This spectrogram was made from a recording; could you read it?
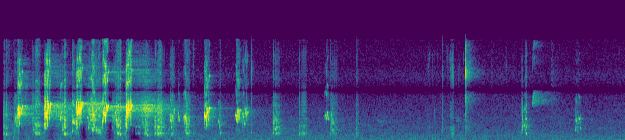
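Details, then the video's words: Pet parrotlet, angry and territorial over his blanket whenever it is touched, gives a quick burst of sharp, high chirps and squeaks in the first second and a half, then scattered single ticks as things go quiet indoors. "Baloo the Parrotlet gets angry"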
